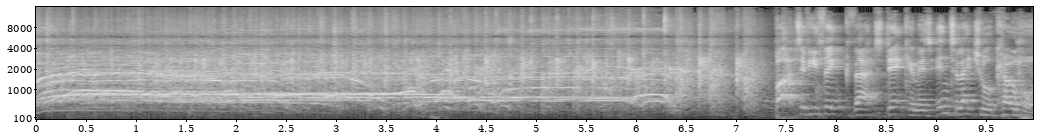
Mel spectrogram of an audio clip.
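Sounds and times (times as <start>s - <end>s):
large live audience cheering and applauding: 0.0s - 7.6s
speech: 8.2s - 9.9s.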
